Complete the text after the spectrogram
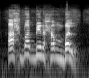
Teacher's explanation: با آ گیا نون ساکن کے بعد تو نون مکمل ختم ہو جاتی ہے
